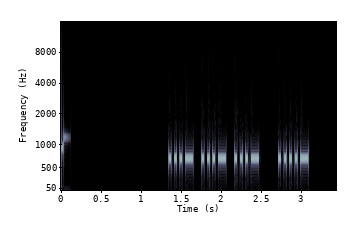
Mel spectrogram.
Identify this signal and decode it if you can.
Morse code, heard as a keyed tone, about 34 wpm, 700 Hz. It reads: VVV 4
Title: K1USN SST QSO Practice 35wpm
